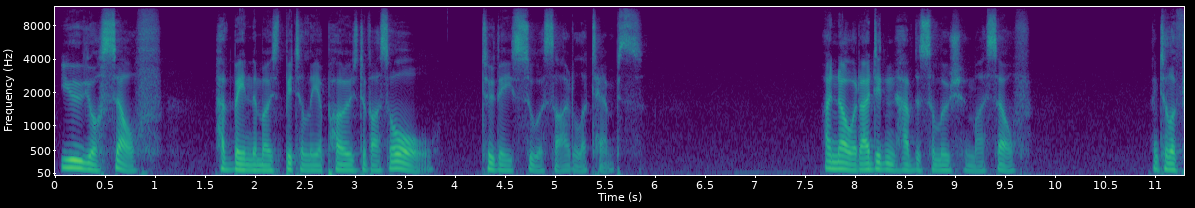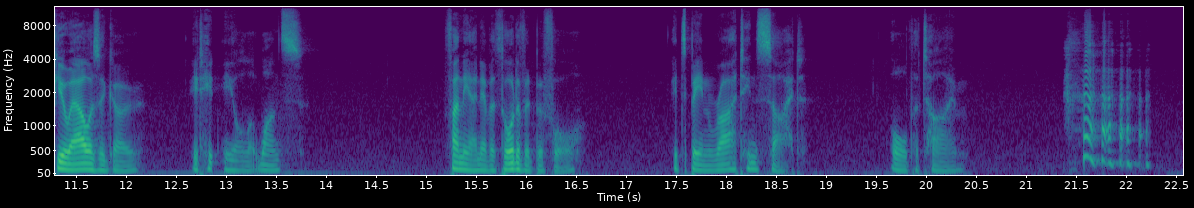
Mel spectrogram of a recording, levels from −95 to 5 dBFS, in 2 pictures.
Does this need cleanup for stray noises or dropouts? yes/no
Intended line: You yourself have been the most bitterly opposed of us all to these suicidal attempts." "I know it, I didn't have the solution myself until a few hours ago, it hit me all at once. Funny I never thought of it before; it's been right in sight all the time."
yes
